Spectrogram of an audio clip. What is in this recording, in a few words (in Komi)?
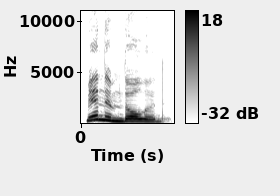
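"меным долыд", Komi, female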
